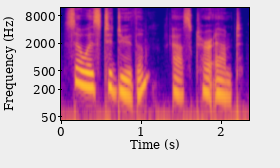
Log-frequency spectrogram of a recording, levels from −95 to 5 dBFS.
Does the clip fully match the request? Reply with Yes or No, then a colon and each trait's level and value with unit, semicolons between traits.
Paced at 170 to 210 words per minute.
Yes: fast, 205 wpm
